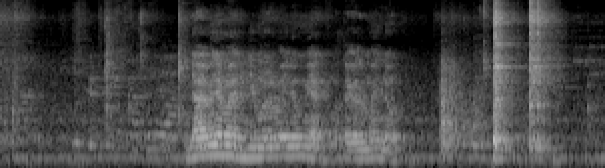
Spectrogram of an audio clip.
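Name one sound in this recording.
A spoon clinks against a metal pot.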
